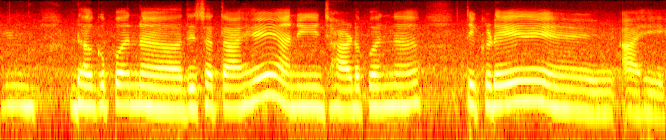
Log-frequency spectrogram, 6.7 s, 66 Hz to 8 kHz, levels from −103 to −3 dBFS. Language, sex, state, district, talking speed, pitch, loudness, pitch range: Marathi, female, Maharashtra, Sindhudurg, 80 wpm, 210 Hz, -13 LUFS, 195-220 Hz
